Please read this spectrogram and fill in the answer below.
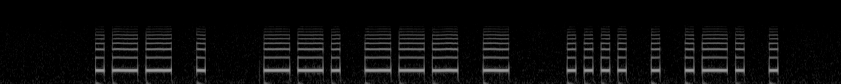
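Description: International Morse code keyed as a single steady, buzzy tone, spelling 'WE GOT HERE'. The short dits and long dahs have tight gaps within each letter, longer gaps between letters and the longest gaps between the three words. It starts about a second in and stops just before the end.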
